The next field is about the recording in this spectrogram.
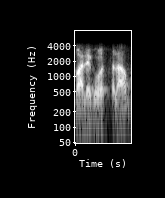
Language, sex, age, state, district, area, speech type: Urdu, male, 45-60, Telangana, Hyderabad, urban, conversation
